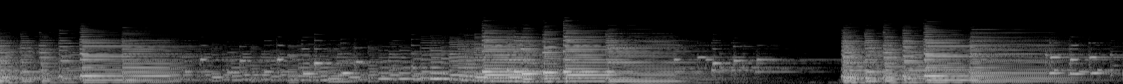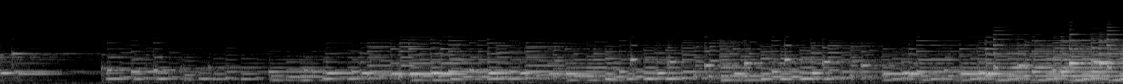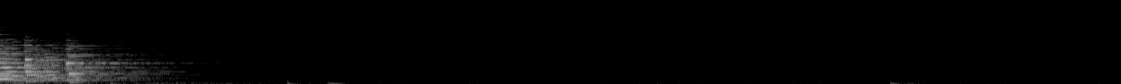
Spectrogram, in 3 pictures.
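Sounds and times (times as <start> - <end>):
fortepiano sonata played vivace: 0.0 - 24.5.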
